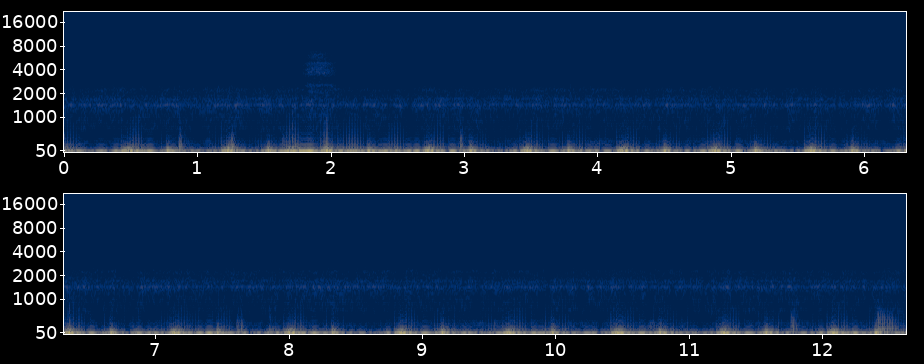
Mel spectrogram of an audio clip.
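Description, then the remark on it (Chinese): A rapid, steady heartbeat thumps through a monitor speaker, with soft whooshing pulses over a constant electronic hum and one brief click early on. No one speaks. “像你姐姐的心跳，长得像就算了，心跳都不像。”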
